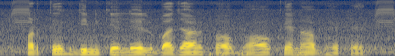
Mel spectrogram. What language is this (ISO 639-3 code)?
mai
